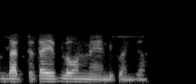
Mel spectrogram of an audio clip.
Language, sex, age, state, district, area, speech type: Telugu, male, 18-30, Telangana, Khammam, urban, conversation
